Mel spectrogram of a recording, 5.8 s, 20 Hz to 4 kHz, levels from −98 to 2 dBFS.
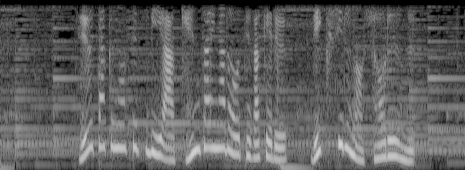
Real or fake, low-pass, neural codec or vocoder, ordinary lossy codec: real; 3.6 kHz; none; none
